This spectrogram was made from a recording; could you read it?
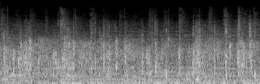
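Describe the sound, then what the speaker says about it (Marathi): Crowd applause and cheering at a celebration rally for the Gujarat Giants team, a dense, steady wash of clapping and noise throughout with voices mixed in. "तर एकदा जोरदार टाळ्या."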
